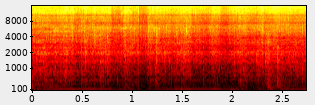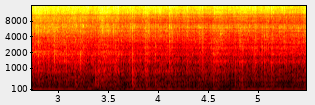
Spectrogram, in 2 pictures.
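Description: Two pieces of fish fry in hot oil with a steady, close, bright sizzle and crackle that holds evenly throughout, no voices.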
